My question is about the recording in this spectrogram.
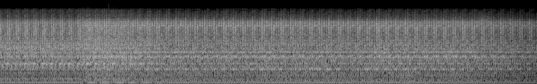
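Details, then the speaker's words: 1995 Suzuki Sidekick 1.6L G16 engine after an alternator replacement for a whining noise: a steady, even idle with a smooth engine note and no whine. Normal idle, confirming the old alternator was the cause. "all right the noise is gone so it was definitely the alternator another project done"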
